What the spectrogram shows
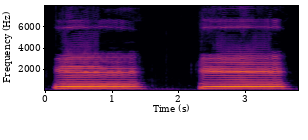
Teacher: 르 발음은 마찬가지로 딱딱한 입천장 앞쪽에다가 혀끝을 대는 거였어요. 그 사이를 바람을 통과시키면서 그러니까 꼭 하는 위치에서 발음을 내시면 되겠습니다.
